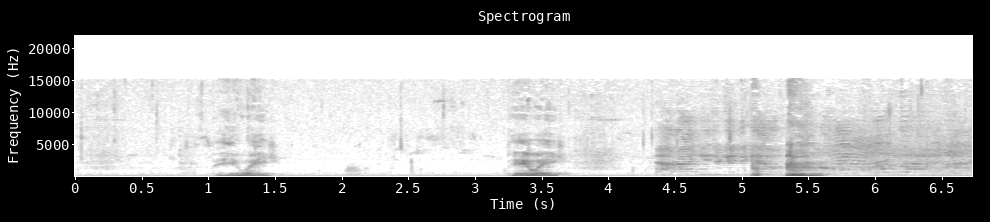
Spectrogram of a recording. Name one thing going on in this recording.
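A small dog lets out short sharp yelps.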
